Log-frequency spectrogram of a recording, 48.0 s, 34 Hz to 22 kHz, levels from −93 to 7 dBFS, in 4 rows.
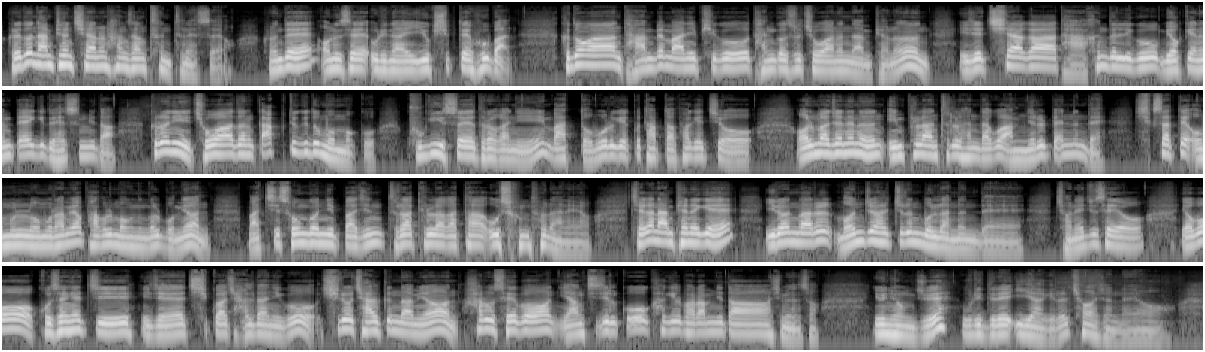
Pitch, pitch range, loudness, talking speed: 140 Hz, 120-155 Hz, -17 LUFS, 290 characters per minute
